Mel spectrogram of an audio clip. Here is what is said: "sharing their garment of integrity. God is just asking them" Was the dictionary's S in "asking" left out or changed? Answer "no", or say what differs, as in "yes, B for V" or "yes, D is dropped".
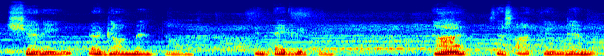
yes, S is dropped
